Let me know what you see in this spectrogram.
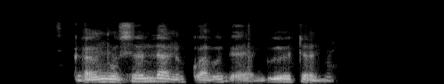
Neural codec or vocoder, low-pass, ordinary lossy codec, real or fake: autoencoder, 48 kHz, 32 numbers a frame, DAC-VAE, trained on Japanese speech; 7.2 kHz; AAC, 32 kbps; fake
